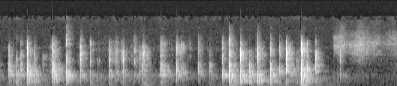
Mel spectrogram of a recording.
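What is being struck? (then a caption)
Small plastic tub of sugar sprinkles. Long red nails tap the lid and sides of a small clear plastic tub full of colorful sugar sprinkles, its lid bearing a purple label. A quick run of sharp, hollow plastic clicks with a mid-range ring follows, and a soft, bright scratchy hiss closes the clip as the taps fade.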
